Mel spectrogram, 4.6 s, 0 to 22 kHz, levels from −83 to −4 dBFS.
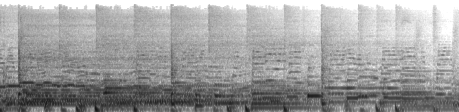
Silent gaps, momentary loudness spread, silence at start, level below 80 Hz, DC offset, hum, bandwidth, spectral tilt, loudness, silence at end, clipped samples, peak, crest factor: none; 9 LU; 0 s; -32 dBFS; under 0.1%; none; 19 kHz; -6 dB/octave; -20 LUFS; 0 s; under 0.1%; -4 dBFS; 16 dB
